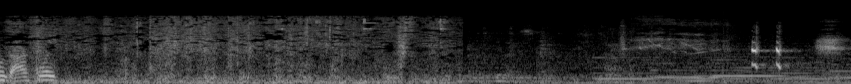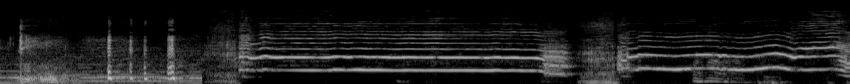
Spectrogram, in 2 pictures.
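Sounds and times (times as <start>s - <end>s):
dog howling: 10.8s - 17.0s.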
